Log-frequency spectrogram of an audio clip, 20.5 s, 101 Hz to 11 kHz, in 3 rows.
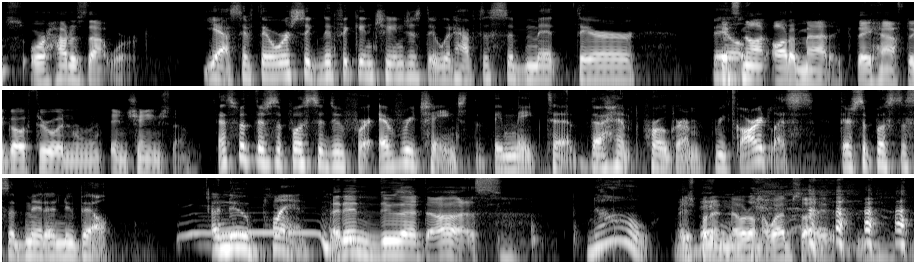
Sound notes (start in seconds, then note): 14.9 questioning sound; 19.2 laughing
